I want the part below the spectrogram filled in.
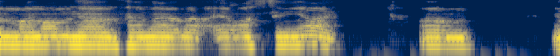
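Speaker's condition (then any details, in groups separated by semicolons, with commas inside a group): ALS; young onset, slow progressor; almost 13 years since diagnosis, uses wheelchair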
